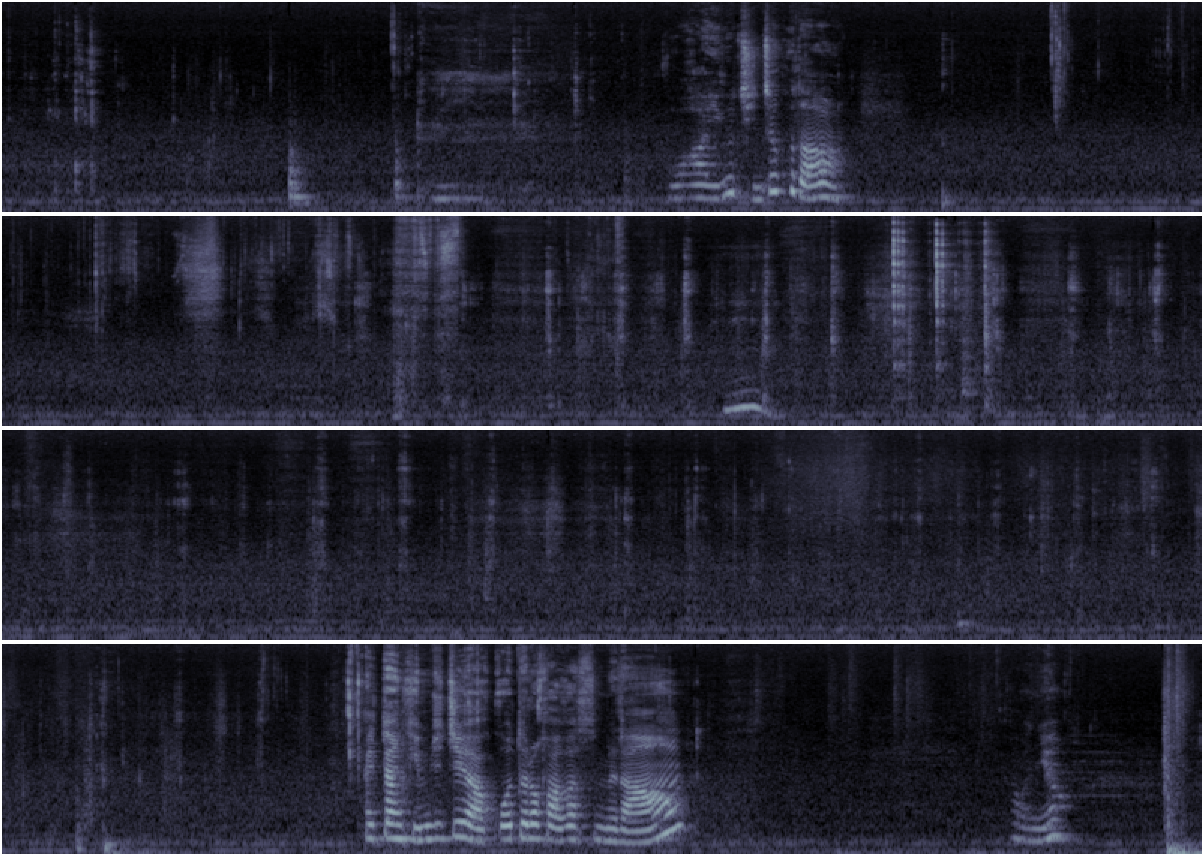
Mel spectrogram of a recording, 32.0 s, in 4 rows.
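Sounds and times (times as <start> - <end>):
wet chewing mouth sounds: 7.8 - 13.9, 14.6 - 26.4
person humming: 12.8 - 13.2.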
